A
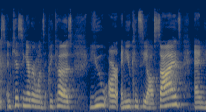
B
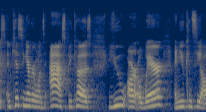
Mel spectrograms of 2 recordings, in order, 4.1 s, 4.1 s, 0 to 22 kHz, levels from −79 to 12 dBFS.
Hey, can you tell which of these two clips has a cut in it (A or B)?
A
